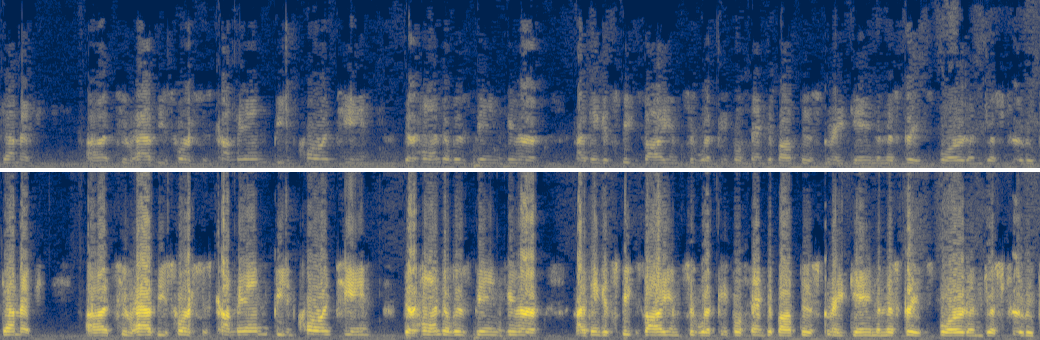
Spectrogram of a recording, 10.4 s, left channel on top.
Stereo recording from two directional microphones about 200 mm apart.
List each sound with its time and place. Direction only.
0.0 s a man's voice: 55° right (ahead or behind)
